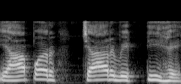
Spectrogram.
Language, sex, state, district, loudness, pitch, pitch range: Hindi, male, Chhattisgarh, Sukma, -14 LUFS, 195 Hz, 185-210 Hz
